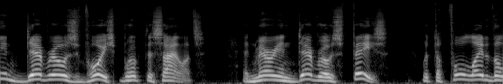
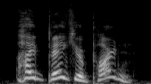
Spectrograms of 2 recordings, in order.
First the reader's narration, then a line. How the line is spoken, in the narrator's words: she said, and laughed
